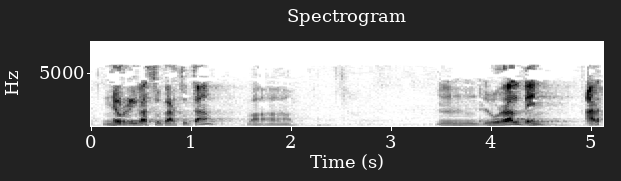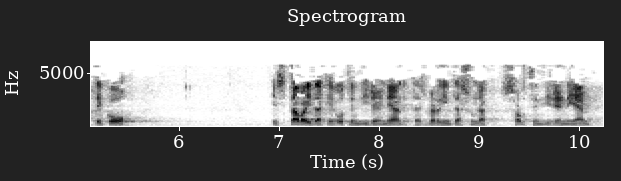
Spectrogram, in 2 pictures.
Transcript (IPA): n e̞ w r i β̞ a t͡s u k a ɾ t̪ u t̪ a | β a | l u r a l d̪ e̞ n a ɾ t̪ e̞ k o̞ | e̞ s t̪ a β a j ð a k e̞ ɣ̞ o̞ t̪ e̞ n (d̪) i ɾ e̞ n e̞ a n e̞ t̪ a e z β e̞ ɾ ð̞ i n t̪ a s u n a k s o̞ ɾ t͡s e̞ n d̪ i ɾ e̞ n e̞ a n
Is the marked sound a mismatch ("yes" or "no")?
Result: no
